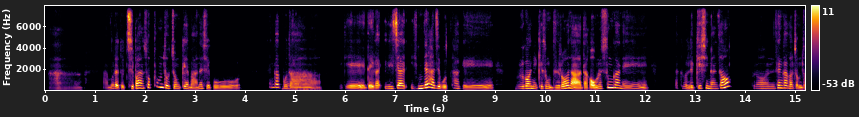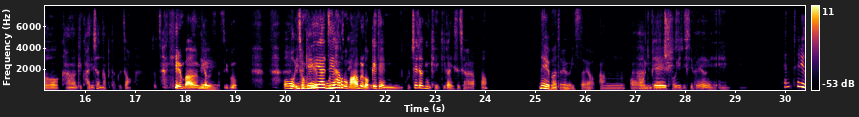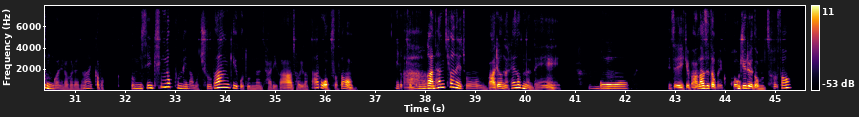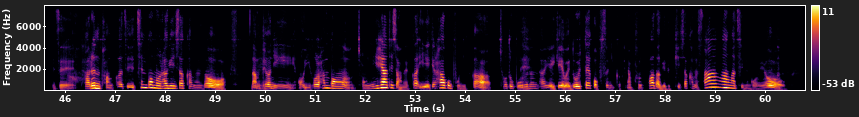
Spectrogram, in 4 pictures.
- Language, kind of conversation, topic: Korean, advice, 집안 소지품을 효과적으로 줄이는 방법은 무엇인가요?
- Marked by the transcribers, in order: tapping; laughing while speaking: "또 자기의 마음이 없어지고"; other background noise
